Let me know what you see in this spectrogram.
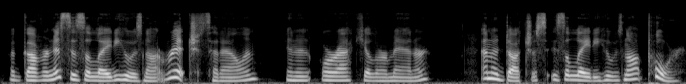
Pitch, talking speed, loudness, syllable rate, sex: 195 Hz, 220 wpm, -18 LUFS, 6.0 syllables/s, female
